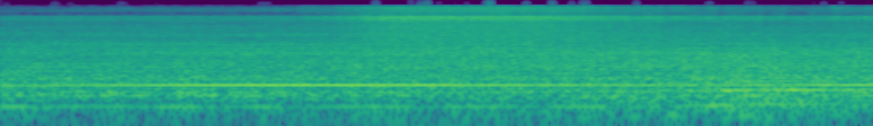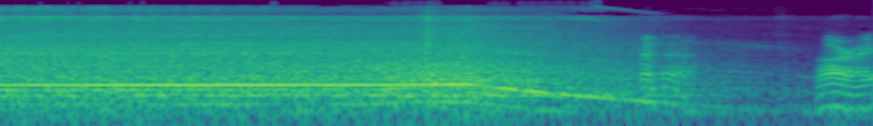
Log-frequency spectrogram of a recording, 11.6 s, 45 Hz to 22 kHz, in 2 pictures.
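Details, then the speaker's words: Riccar 8850 vacuum motor after both front and rear motor bearings were repacked, following a sudden bad-bearing noise: steady high motor whine, smooth and even, no grinding or rumble, winding down cleanly at switch-off; motor repaired and healthy. "so yep I think we're back in business again with the 8850 and I'm glad I was able to fix the motor"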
